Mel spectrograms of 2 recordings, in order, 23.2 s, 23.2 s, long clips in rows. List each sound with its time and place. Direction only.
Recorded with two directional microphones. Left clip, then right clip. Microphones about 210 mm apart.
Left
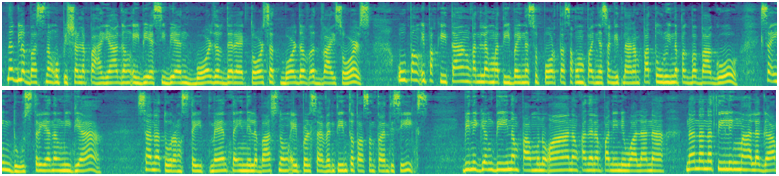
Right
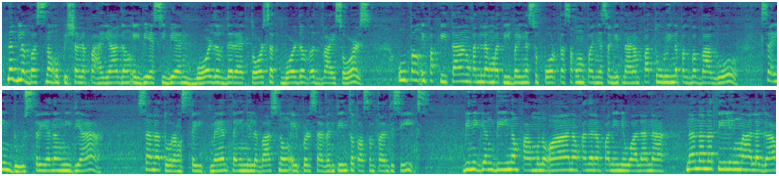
0.1 s a woman's voice: 45° left (ahead or behind)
